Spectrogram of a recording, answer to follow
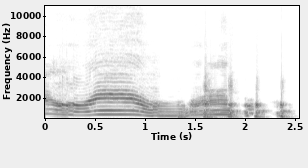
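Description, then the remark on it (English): A voice imitates a bagpipe with a loud, nasal, wailing drone that bends in pitch for about a second, then breaks into choppy, warbling bursts before trailing off. “So how does it begin now for you? Because I'm getting the bagpipe.”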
